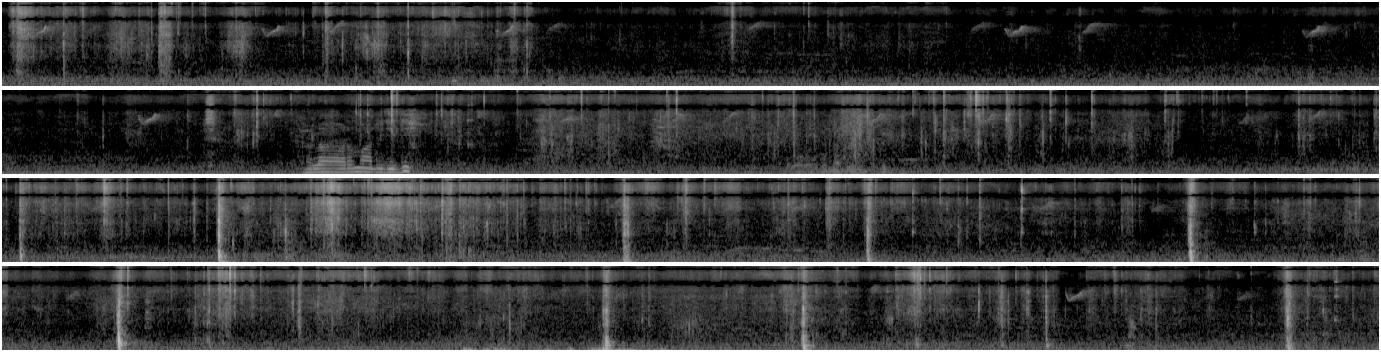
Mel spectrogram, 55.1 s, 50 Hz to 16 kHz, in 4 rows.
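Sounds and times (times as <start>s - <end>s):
earth crunching: 0.0s - 55.0s
digging tool thudding into soil: 29.5s - 30.1s, 39.3s - 39.8s, 42.4s - 42.9s, 47.2s - 47.8s, 49.1s - 49.7s, 54.0s - 54.6s.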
